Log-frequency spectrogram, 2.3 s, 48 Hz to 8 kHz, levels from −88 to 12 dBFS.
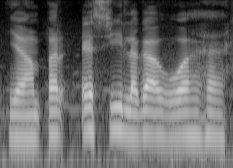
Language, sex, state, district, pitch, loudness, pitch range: Hindi, male, Punjab, Fazilka, 130 Hz, -16 LUFS, 125-140 Hz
